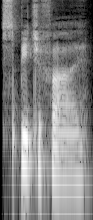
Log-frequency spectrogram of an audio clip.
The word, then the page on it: speechify: American English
